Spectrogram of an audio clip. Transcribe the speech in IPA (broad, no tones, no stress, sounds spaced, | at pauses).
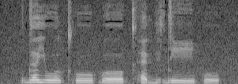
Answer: d ə j uː l tʰ uː ɓ ʊː kʰ ɛ bʲ u d iː p u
